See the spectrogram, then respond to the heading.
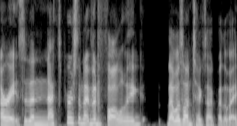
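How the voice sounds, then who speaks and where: At a very fast pace, a woman talks with an American accent at a medium pitch. The sound is dry and close, with no echo. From Texas. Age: 20s. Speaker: podcast host. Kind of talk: casual chat. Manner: many filler words.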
